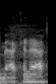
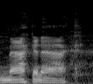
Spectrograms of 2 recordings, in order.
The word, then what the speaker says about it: Mackinac: Mackinac? So many beer reviewers, so many beer reviewers I've seen on YouTube pronounce it Mackinac, but it is Mackinac.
